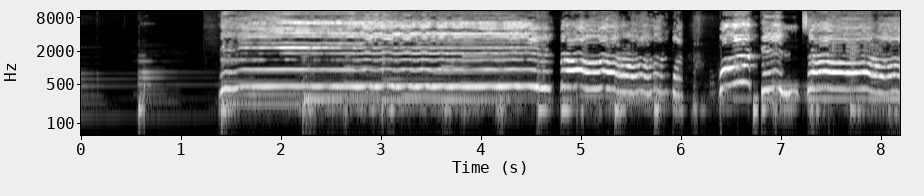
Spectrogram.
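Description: A song with acoustic guitar: a few single plucked guitar notes, then about a second and a half in a singer comes in on a long held note, followed by a run of bending, wavering notes over the guitar.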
